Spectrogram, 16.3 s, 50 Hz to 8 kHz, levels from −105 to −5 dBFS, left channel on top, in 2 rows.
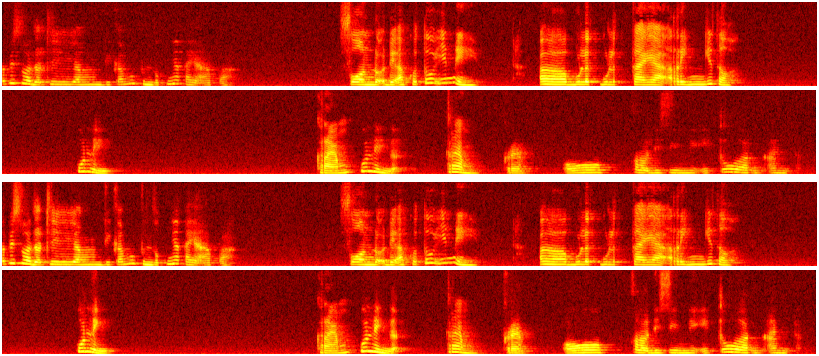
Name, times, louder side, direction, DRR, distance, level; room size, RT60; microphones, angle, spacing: voice 1, 0.0-2.3 8.9-9.2 11.7-12.1 13.2-13.4 13.8-14.2 14.5-16.0, right 5 dB, 85° right, 0.8 m, -31 dB
voice 2, 3.4-4.8 5.4-7.3 11.3-11.6 12.6-12.9, left 3 dB, 15° left, 0.6 m, -29 dB
13.5 x 5.8 x 6.3 m
head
